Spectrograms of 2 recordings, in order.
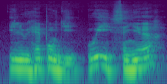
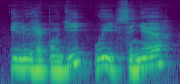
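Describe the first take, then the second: Both takes have the same delivery.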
